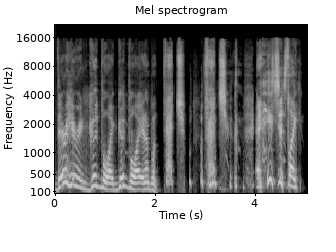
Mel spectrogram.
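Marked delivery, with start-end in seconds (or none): 2.1-3.4 mock pleading whisper, much higher pitched. Retelling what they whispered while stroking his back, a whispered plea. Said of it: "So you just whisper plead?".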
